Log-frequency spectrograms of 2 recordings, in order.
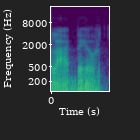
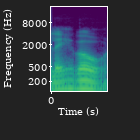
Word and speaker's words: label: ก็ เข้า ใจ ว่า หลาย ๆ ท่าน ชอบ เรียก ว่า label จน ติด ปาก แต่ จริง ๆ ก็ ต้อง ออก เสียง ว่า label นะ ครับ label นะ ครับ ยก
